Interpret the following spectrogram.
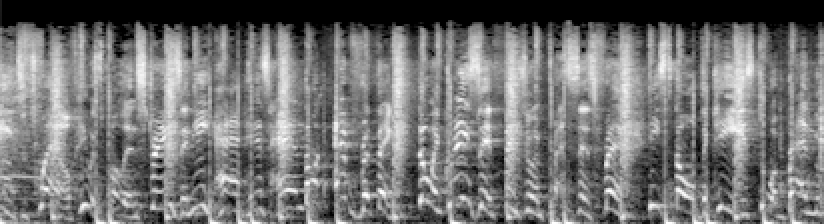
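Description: Hip hop track playing: a rapper delivering verses over a heavy kick-drum beat.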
